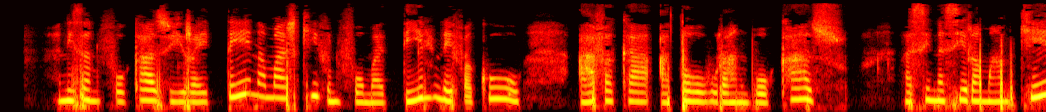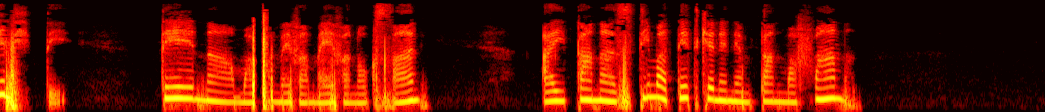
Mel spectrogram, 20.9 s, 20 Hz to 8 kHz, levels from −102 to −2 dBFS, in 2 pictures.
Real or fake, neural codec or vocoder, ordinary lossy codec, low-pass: real; none; MP3, 32 kbps; 7.2 kHz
